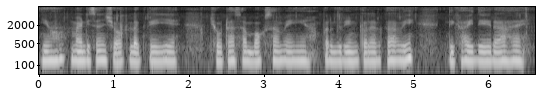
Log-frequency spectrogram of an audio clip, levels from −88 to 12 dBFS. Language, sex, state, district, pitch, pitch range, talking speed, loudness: Hindi, male, Himachal Pradesh, Shimla, 140 Hz, 135-145 Hz, 180 wpm, -17 LUFS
